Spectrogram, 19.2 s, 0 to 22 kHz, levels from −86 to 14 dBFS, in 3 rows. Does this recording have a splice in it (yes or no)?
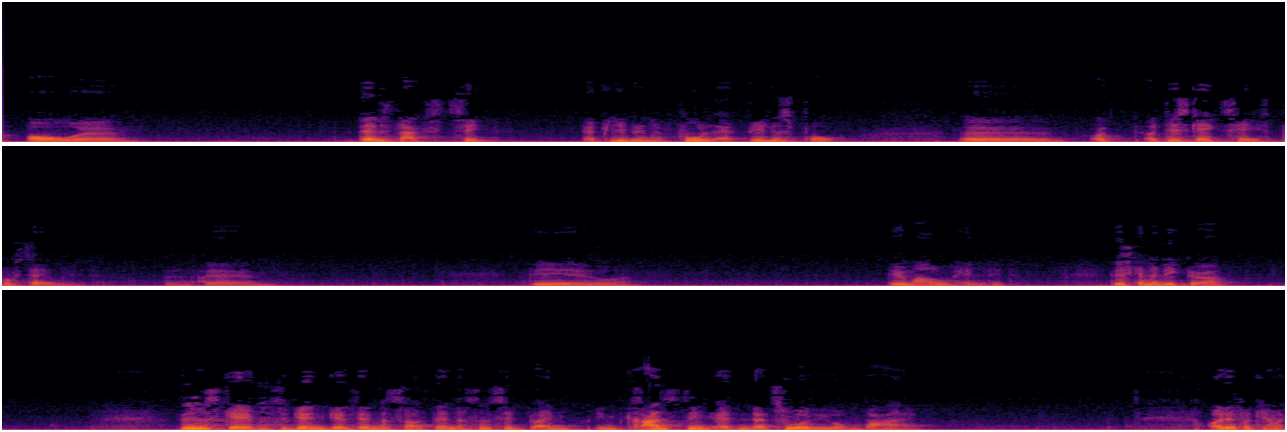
yes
